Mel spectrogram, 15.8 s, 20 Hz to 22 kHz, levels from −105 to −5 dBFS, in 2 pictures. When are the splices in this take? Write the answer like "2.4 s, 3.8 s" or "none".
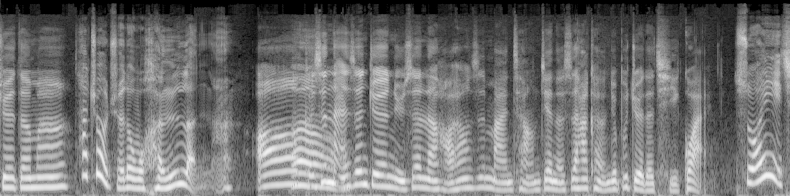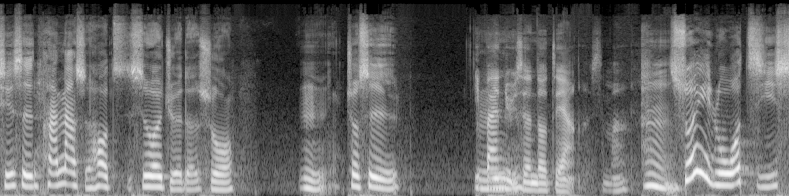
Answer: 14.3 s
